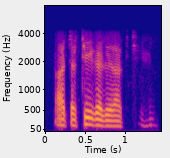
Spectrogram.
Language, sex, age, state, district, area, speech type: Bengali, male, 45-60, West Bengal, South 24 Parganas, rural, conversation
